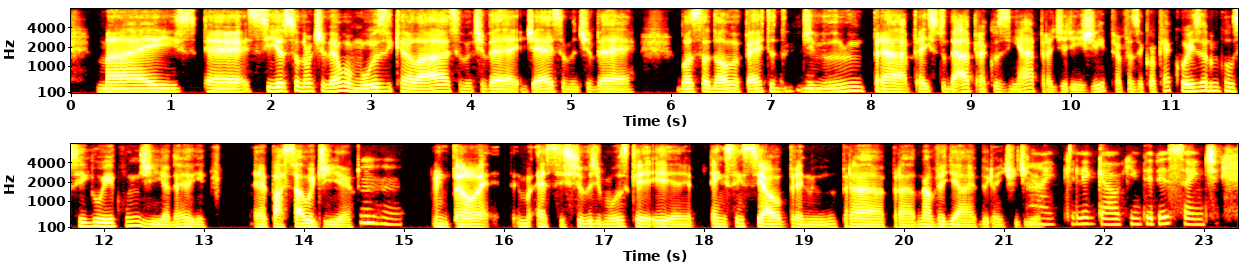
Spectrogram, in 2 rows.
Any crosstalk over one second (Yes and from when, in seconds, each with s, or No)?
No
